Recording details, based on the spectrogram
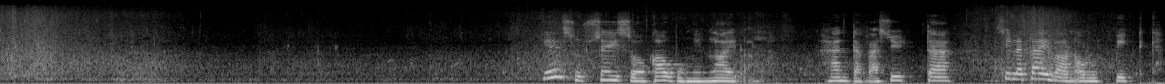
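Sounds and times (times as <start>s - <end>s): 
waves on the shore of the Sea of Galilee: 0.0s - 11.6s
wind: 0.0s - 11.6s
speech: 5.4s - 7.6s, 8.2s - 11.5s.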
